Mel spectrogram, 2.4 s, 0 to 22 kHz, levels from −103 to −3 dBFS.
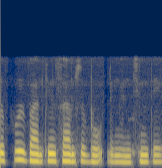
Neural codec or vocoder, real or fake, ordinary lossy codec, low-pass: none; real; none; 5.4 kHz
